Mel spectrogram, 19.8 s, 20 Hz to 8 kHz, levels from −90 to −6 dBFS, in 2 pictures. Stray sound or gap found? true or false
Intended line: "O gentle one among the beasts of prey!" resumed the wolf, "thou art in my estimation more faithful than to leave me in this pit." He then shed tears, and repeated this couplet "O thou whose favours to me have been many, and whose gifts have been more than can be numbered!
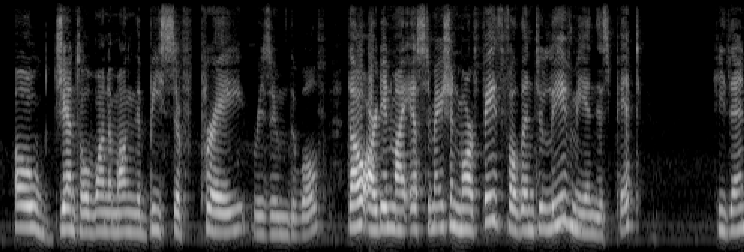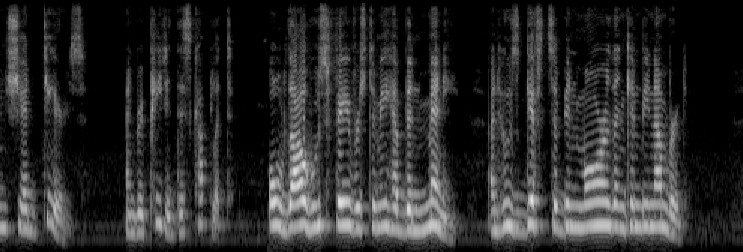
false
